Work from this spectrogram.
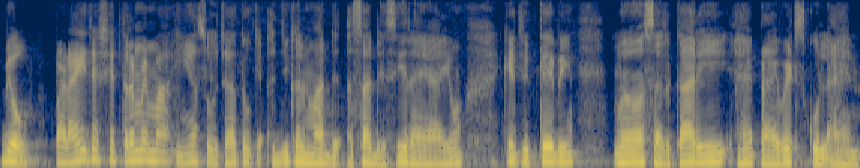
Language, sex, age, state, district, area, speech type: Sindhi, male, 30-45, Gujarat, Kutch, rural, spontaneous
